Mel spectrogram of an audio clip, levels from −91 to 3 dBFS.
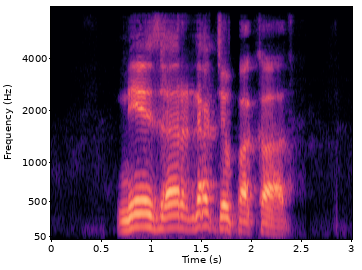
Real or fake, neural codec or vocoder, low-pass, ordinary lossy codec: fake; codec, 16 kHz, 0.8 kbps, ZipCodec; 7.2 kHz; AAC, 48 kbps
